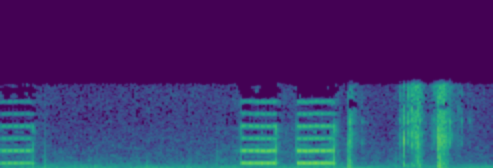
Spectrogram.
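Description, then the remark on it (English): A telephone ringing tone sounds in short electronic bursts, a brief one then a close pair, followed by a few sharp clicks and clunks like a handset being picked up, as a call is made from a phone box to a family doctor. “their son rushed to the nearest phone box to arrange for their GP to call at the house.”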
